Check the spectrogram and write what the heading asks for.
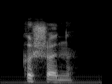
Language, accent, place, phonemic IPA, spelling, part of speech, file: French, France, Lyon, /kɔ.ʃɔn/, cochonnes, noun, LL-Q150 (fra)-cochonnes.wav
- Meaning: plural of cochonne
